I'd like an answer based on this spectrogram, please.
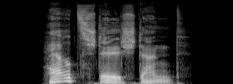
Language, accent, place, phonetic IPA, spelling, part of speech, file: German, Germany, Berlin, [ˈhɛʁt͡sʃtɪlˌʃtant], Herzstillstand, noun, De-Herzstillstand.ogg
- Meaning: cardiac arrest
